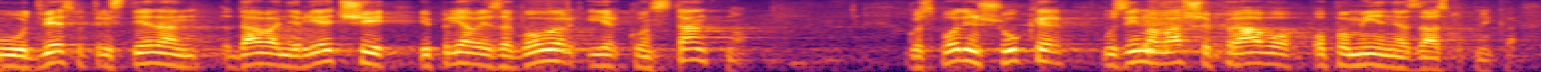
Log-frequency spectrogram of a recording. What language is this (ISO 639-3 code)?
hrv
